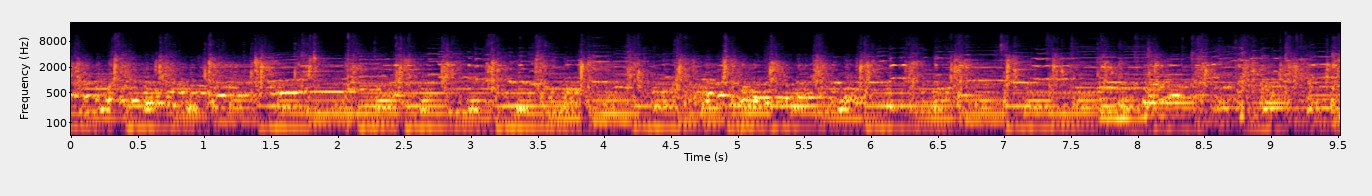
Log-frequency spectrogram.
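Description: Violin and piano duo playing a lively piece on a fast, steady beat of about four strokes a second.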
